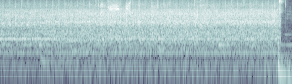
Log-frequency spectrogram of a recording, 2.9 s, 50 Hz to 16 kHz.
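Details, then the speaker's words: VAZ 2109 (девятка) after fresh oil change and repair, idling: cooling fan whooshes evenly and now stays on steadily, where before it cut on for 5 seconds, off, and on again after 10; fan circuit working normally. "заработал вентилятор сейчас уже работает стабильно Раньше он включался на 5 секунд выключался и через 10 секунд опять включался сейчас он включился но и работает нормально"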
